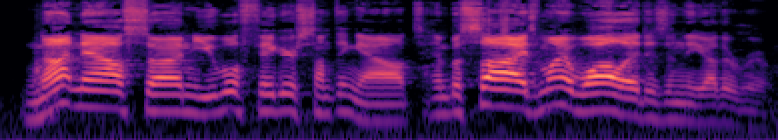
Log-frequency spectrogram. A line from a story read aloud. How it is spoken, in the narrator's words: the father says in a rather annoyed tone of voice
